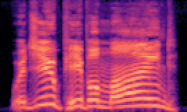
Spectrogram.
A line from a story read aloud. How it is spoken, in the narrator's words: Yul bellowed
